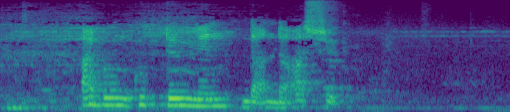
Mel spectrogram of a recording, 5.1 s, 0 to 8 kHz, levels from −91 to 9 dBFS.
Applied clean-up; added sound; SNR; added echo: none; none; none; none.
